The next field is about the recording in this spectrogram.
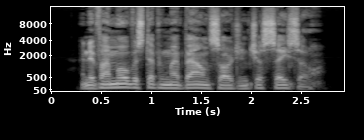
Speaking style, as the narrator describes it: Bretz said firmly

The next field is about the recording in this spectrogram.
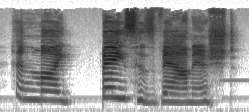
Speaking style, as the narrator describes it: moaned Ashton

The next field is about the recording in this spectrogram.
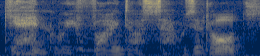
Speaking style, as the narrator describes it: she says, her voice low and menacing

